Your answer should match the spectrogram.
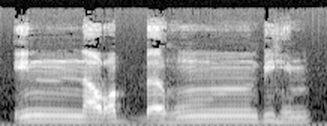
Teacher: الإخفاء مع الباء ويسمى إخفاء شفوية، وتصحبه مع ذلك غنة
